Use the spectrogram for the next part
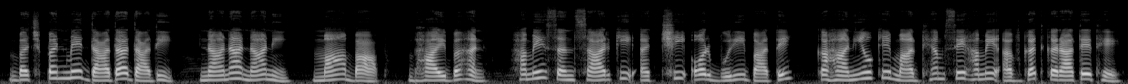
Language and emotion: Hindi, neutral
